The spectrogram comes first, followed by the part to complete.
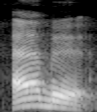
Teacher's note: Pantulannya untuk qalqalah ba ya, ke e pantulannya. Ab. Dan ingat qalqalah itu jangan sampai dia tertahan.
